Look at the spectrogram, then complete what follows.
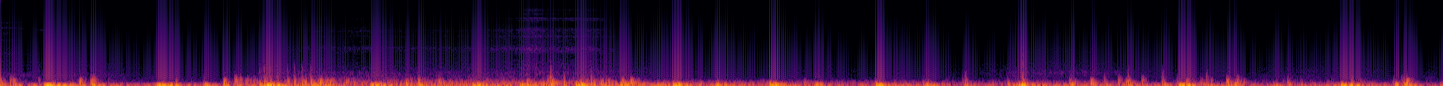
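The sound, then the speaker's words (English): A muffled heartbeat thumps steadily and fairly quickly for several seconds, low and booming as if heard through a stethoscope, with a faint rushing hum underneath and no voices. “think my heart rate has gone up?”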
